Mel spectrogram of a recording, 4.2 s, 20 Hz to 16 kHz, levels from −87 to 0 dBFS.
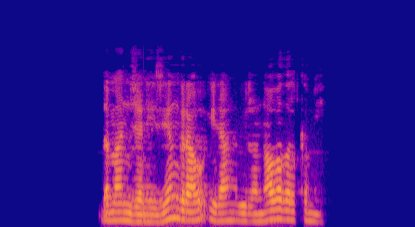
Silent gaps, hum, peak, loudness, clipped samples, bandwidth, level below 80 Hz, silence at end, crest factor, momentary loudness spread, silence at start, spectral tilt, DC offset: none; none; -4 dBFS; -23 LUFS; under 0.1%; 7.2 kHz; -64 dBFS; 0.95 s; 20 dB; 10 LU; 1 s; -8.5 dB/octave; under 0.1%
